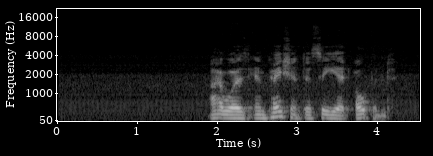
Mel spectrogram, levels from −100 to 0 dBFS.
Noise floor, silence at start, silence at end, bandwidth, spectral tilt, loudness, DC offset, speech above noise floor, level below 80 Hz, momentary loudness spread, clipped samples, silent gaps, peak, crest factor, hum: -74 dBFS; 1.9 s; 0.4 s; 6 kHz; -8.5 dB/octave; -38 LUFS; under 0.1%; 36 dB; -78 dBFS; 15 LU; under 0.1%; none; -22 dBFS; 20 dB; none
